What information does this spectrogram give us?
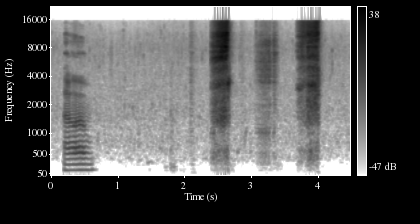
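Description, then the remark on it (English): A short voiced hum, then a voice imitating boots pulling through mud with three breathy, squelching bursts, evenly spaced and fairly loud, with quiet pauses between them. “That's my boot sound effect. Okay. That's like pulling.”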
